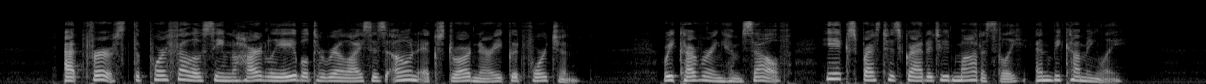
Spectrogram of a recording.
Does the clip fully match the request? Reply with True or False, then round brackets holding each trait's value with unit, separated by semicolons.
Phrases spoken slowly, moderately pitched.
True (120 wpm; 175 Hz)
